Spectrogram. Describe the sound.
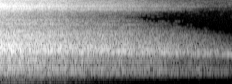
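A deep, long exhale during a guided breathing exercise: one breathy hiss that starts fairly strong and slowly fades away, with no speech.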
